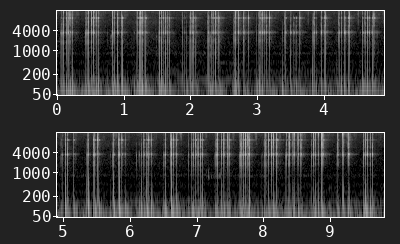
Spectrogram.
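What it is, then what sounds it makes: Glass candle jar. A small glass candle jar filled with purple wax is held in both hands and rapidly tapped and scratched with long nails. The result is a quick, irregular stream of sharp clicks with a faint bright ring and light scraping between them.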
